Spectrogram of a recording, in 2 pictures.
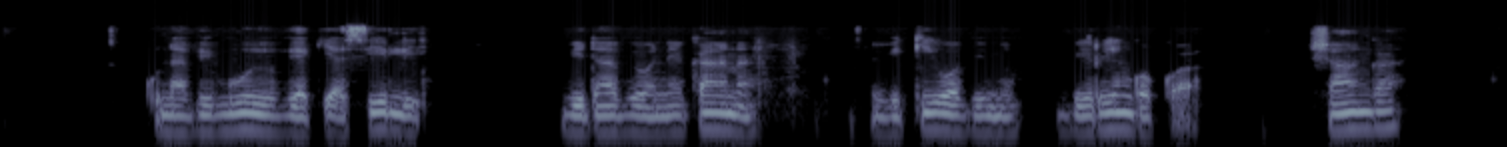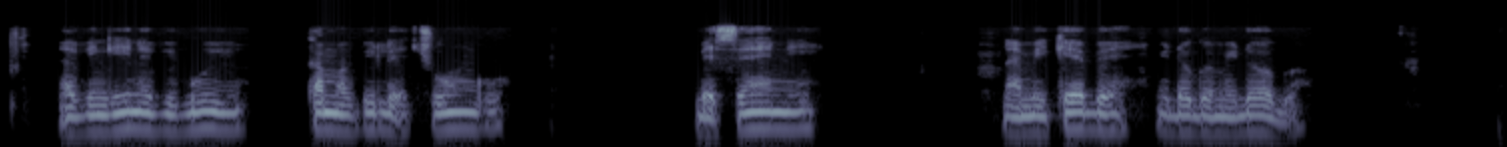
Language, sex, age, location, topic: Swahili, male, 25-35, Mombasa, health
